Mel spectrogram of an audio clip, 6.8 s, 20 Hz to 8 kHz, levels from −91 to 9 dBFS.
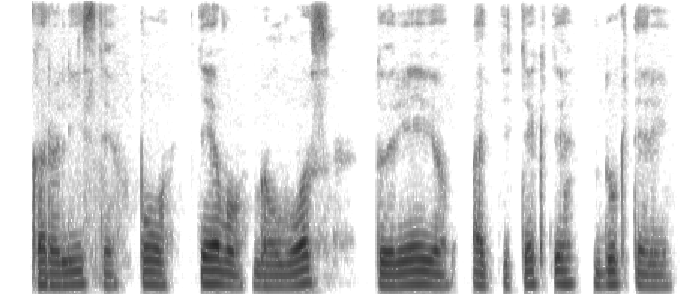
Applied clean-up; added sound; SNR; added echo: none; none; none; none.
